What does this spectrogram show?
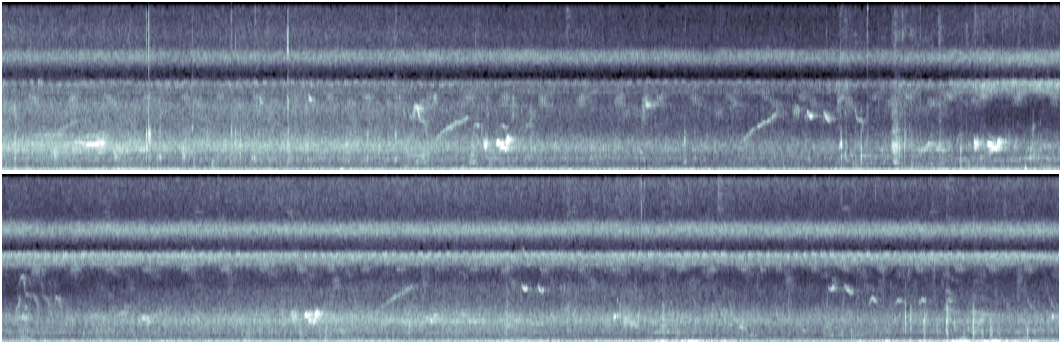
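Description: Outdoor ambience: short, scattered bird chirps over a steady high hiss, with low rumbles near the end.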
